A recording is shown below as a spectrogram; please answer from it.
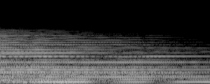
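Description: Orchestral accompaniment of an opera aria holding a sustained chord that slowly fades.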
